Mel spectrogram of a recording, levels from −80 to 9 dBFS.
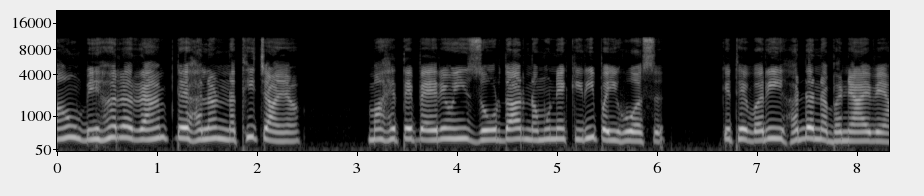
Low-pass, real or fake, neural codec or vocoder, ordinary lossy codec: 10.8 kHz; real; none; none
